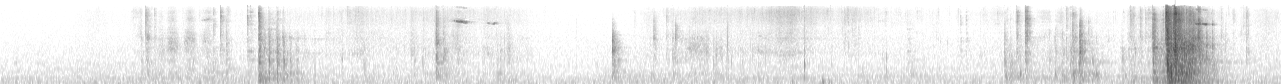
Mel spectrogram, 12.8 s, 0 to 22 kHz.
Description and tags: Opening and closing a gate 2
Opening and closing a gate.
creak, open, door, gate, hinge, opening-gate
